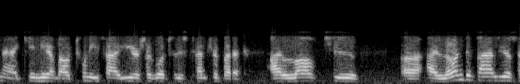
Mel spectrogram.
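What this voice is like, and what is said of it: Non-native English accent. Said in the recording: “I am not from here. I have an accent.”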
